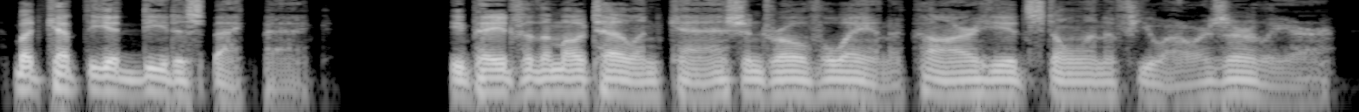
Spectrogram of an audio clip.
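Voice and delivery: ordinary delivery, nothing marked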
